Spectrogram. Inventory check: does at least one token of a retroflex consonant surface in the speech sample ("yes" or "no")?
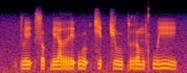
no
